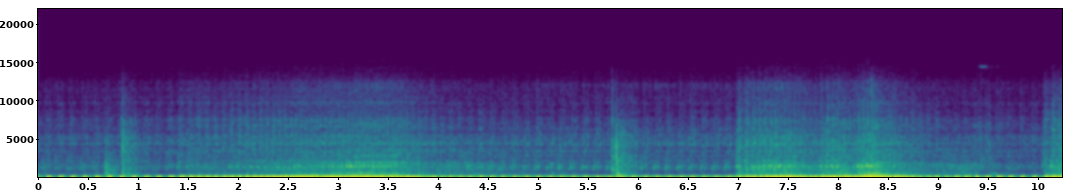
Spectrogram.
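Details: 2004 Polaris Trail Boss 330 single-cylinder ATV, auction buy with water in fuel, after transmission repair for no reverse, first start before testing gears: steady low chug rising briefly with throttle blips; normal running.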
